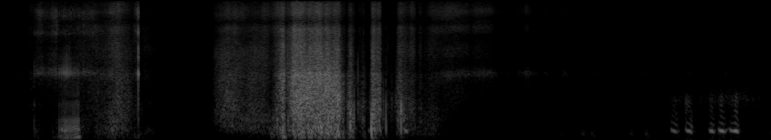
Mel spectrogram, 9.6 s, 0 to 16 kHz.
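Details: Taeyang, a sleeping 10-year-old dog, snores with long, harsh, breathy rasps, two strong inhalation-like surges, ending in a few short, buzzy snorts close to the microphone.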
